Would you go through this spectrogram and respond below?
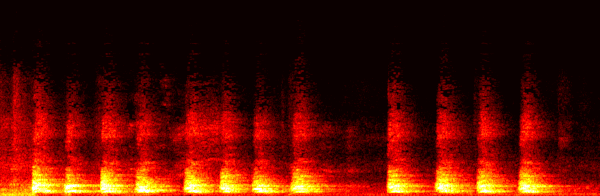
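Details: Aggressive Saint Bernard puppy barking in rapid bursts, deep harsh barks repeated roughly every third of a second in two runs with a short pause between, no other clear sounds.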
